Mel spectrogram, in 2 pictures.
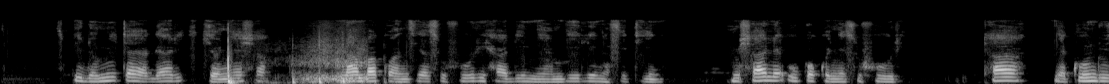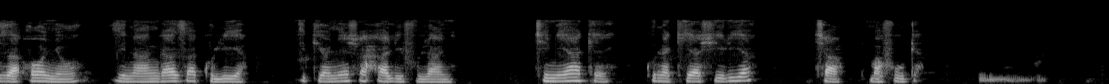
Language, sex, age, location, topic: Swahili, male, 36-49, Mombasa, finance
